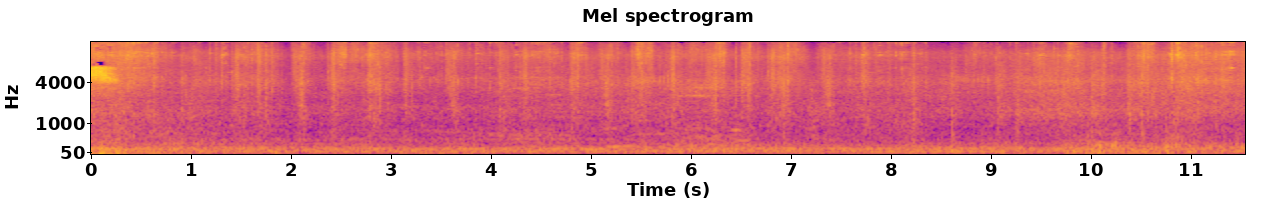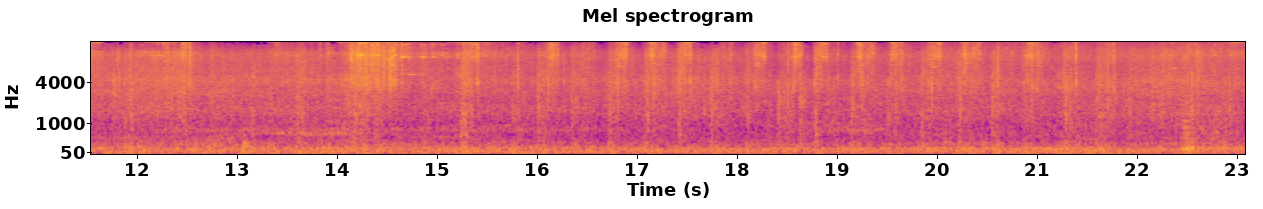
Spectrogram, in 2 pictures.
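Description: Footsteps tread quickly on leaves and stone paths.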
